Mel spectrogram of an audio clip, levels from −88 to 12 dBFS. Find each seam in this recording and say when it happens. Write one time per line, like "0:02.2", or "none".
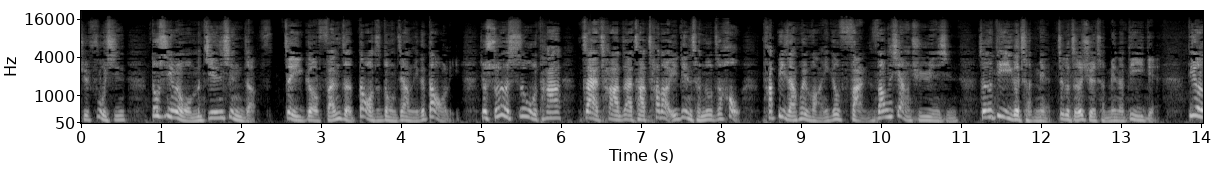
none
